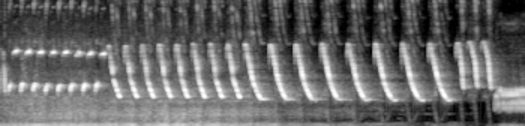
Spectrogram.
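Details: Canary song for training other birds: a fast high trill, then a long series of evenly repeated downslurred whistled notes about three per second, ending in a buzzy note.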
